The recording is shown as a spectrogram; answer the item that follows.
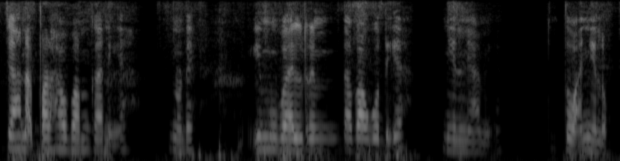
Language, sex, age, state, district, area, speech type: Santali, female, 30-45, Jharkhand, Bokaro, rural, spontaneous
